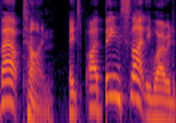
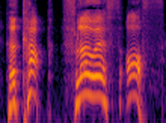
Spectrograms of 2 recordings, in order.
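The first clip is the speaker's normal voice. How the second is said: slow, loud, raised grand delivery; mock declamation; 9 semitones higher, 8 dB louder, much slower than usual. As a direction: proclaim it like mock scripture.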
